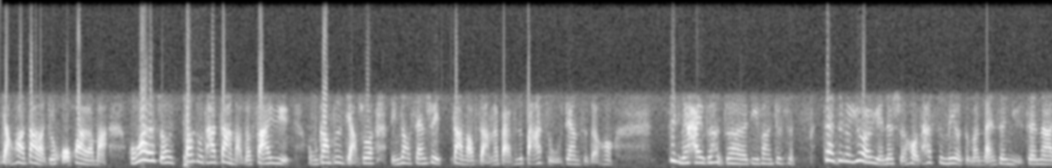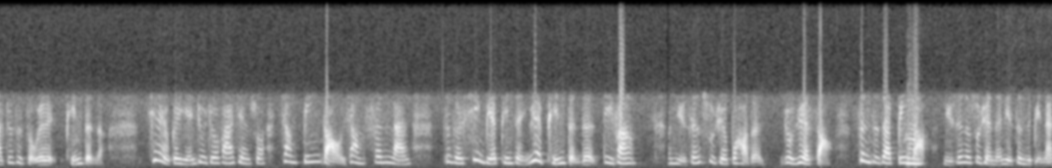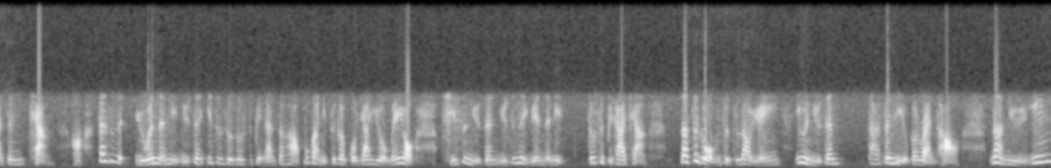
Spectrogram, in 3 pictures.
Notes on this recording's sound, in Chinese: 因疫情關係，本集節目採電話連線收音，聲音品質請大家包涵。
